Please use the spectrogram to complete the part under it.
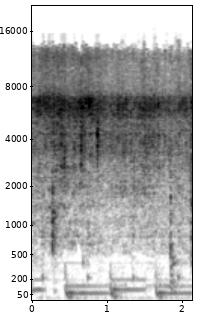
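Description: Mixed vegetables and peas sizzle and fry in a pan for Mughlai vegetable dum biryani, a steady hiss broken by a few stirring scrapes and clinks, close and alone with no talk.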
